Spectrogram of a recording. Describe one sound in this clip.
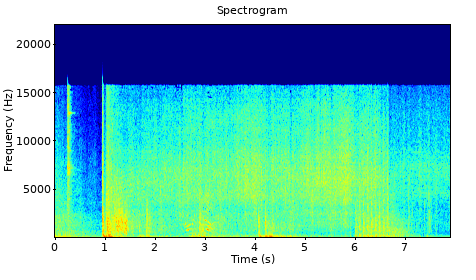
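A smoke grenade hisses steadily.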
